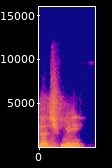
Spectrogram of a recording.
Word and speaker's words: Reshmi: Reshmi ma'am. She is from Rashmi, sorry. Spelling is RESHMI, but pronunciation is Rashmi.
